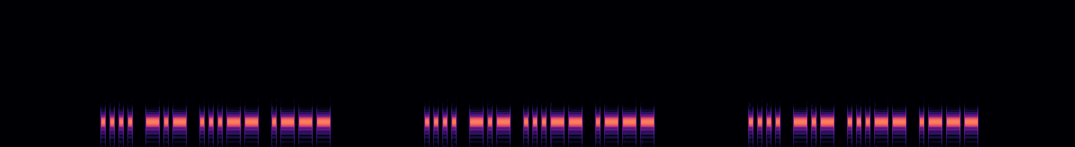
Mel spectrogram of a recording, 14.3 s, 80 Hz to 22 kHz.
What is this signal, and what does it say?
Morse code, heard as a keyed tone, about 21 wpm, 700 Hz. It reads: HK3J HK3J HK3J
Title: DXCC-100 Call Signs - 4 Characters - Repeated 3x - 20wpm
